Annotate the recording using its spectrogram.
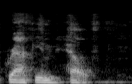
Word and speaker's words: Graphium Health: and now you're the CEO and founder at Graphium Health, if I said that correctly.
